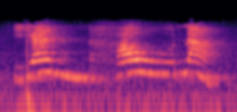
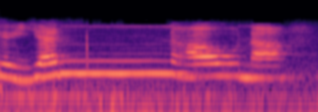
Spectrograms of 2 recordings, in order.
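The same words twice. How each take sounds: First: The n sound is clear, without nasalization. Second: The n sound is nasalized and prolonged. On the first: The speaker calls it right. "Cara yang betul ialah yanhauna" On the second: The speaker calls it wrong. "Tak boleh baca yanhauna. Salah"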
